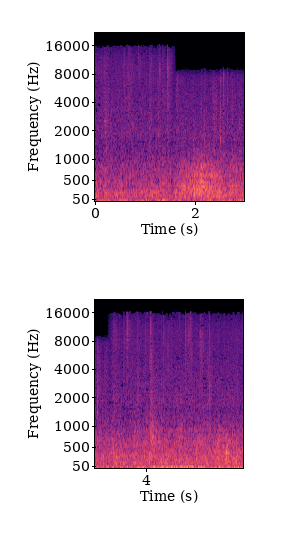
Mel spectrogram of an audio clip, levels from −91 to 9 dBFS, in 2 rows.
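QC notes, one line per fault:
1.51–3.32 s, digital radio blending to analogue: the receiver lost its digital stream and cross-faded over about 105 ms to the station's FM broadcast, then back. Faint hiss sits roughly 35 dB down, with no level change. Spectrogram shows a broadband noise floor across that span.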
